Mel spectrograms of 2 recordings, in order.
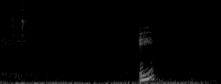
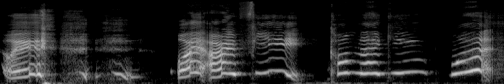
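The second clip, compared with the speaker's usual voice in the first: much higher and louder, laughing and shrieking; panicked shriek; 10 dB louder than usual. Real, not acted. Streamer shrieks as her stream starts lagging. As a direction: squeal in helpless tech panic.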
